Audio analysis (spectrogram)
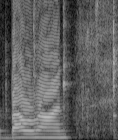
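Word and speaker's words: bodhrán: there I'm playing the Irish frame drum the balron and uh Eric's gonna play tin whistles on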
